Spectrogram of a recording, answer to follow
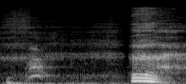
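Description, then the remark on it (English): A dog barks loudly, a single sharp bark with a rising, harmonic yelp near the end, following a quieter low woof or grumble at the start. “I am really sorry about this dog. Ugh. Muzzle him!”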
